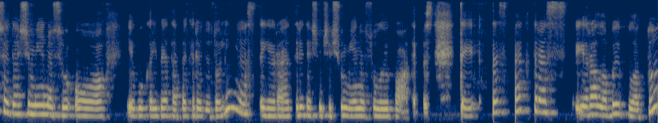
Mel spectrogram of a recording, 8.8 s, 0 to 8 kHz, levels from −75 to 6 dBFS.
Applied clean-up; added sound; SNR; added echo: none; none; none; none.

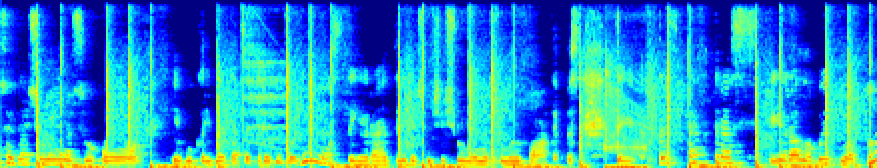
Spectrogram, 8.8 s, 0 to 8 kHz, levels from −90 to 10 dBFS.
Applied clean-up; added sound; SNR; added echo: classical method WPE with log-MMSE.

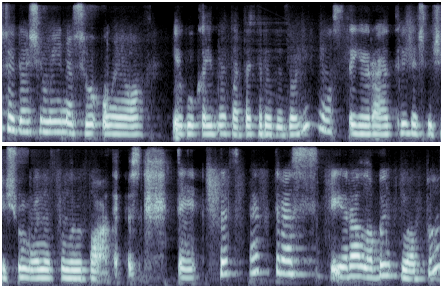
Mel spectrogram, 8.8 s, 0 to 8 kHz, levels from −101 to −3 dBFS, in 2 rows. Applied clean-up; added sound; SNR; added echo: neural mask model DeepFilterNet 3.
